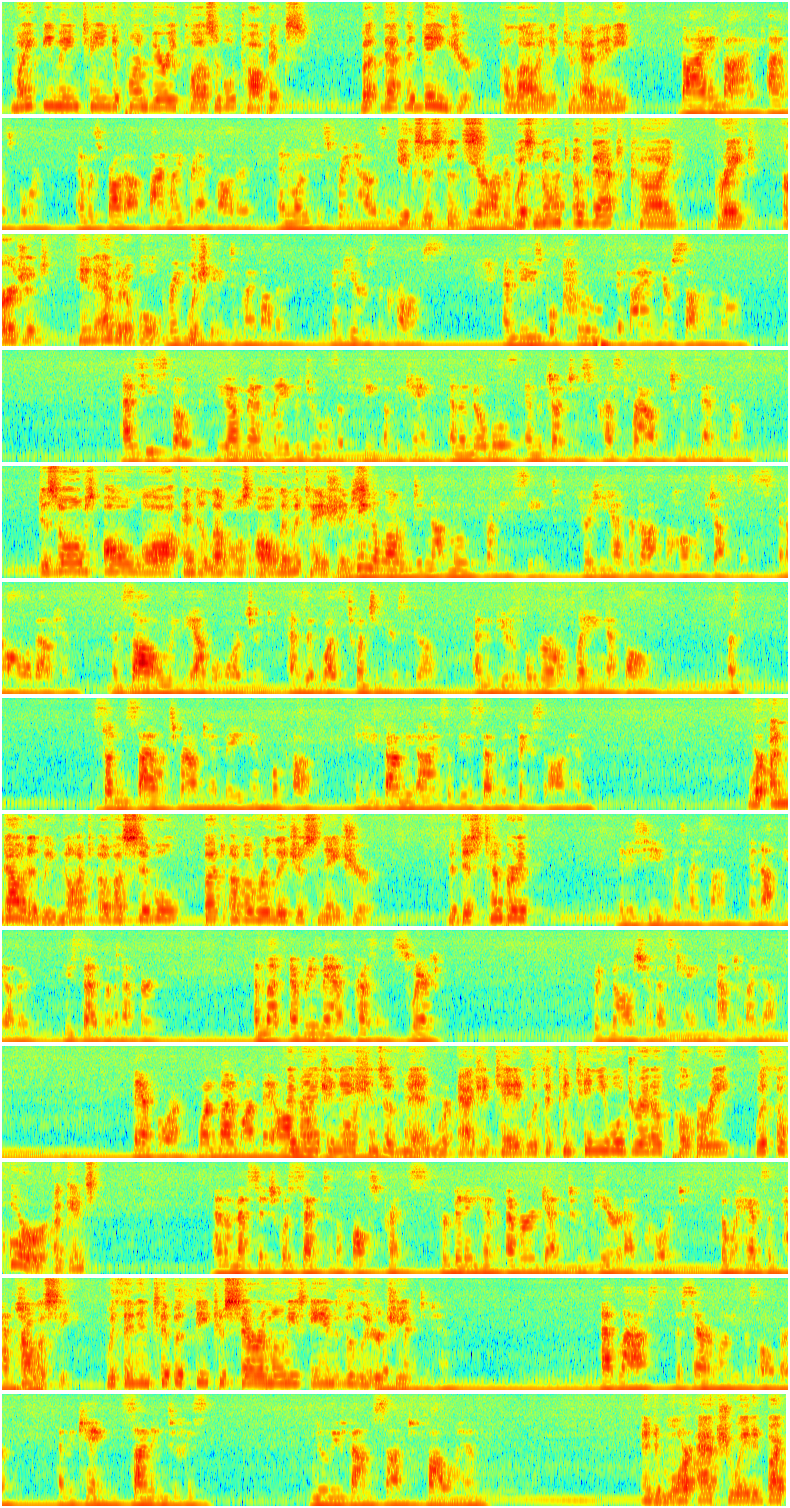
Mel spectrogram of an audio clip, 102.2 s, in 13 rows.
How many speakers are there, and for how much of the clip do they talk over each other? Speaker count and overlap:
2, about 4%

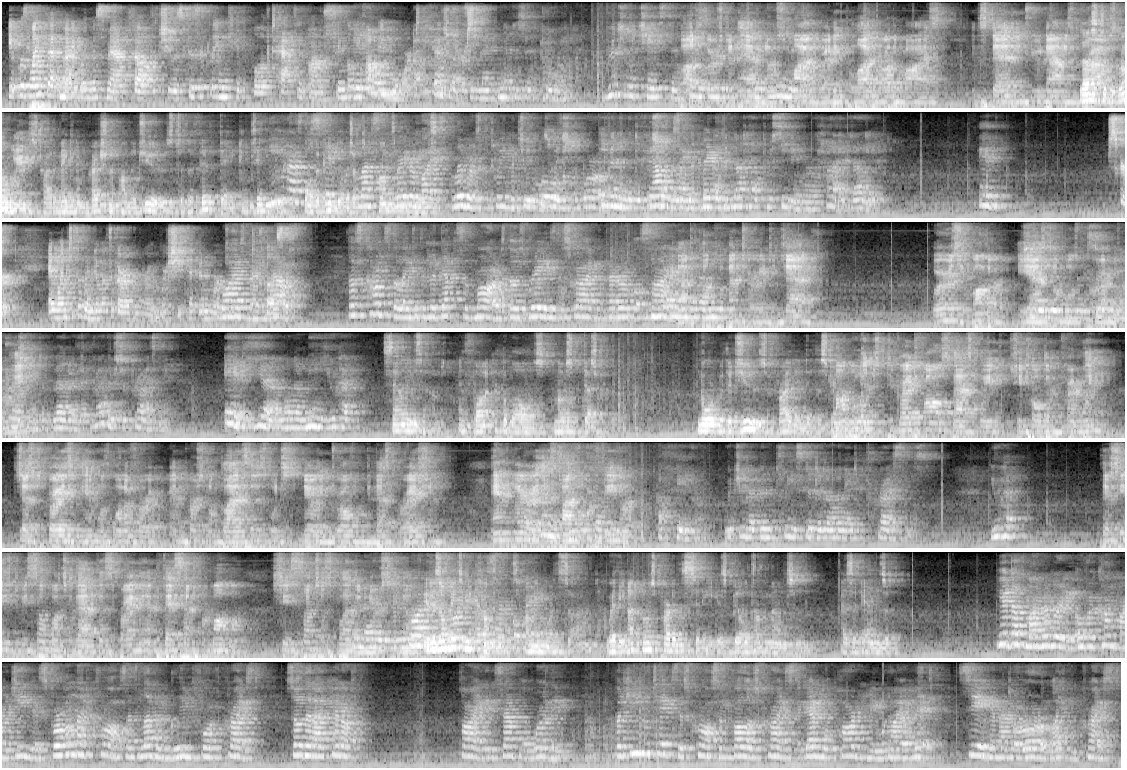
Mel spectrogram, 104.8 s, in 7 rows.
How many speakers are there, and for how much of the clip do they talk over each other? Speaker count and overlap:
5, about 18%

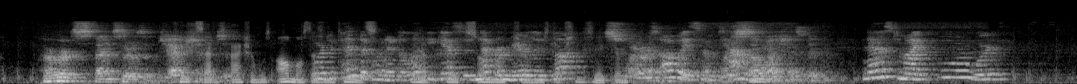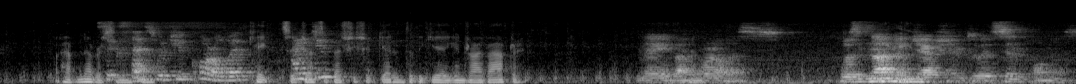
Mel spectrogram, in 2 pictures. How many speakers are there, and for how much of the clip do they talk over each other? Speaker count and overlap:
3, about 49%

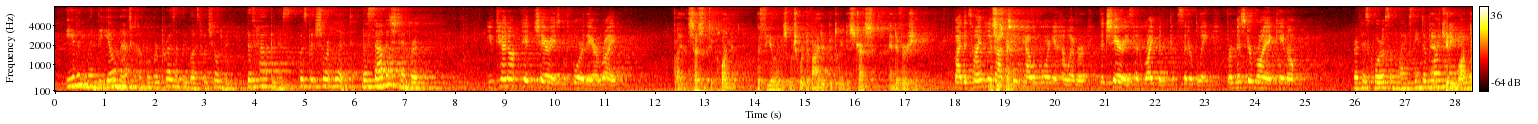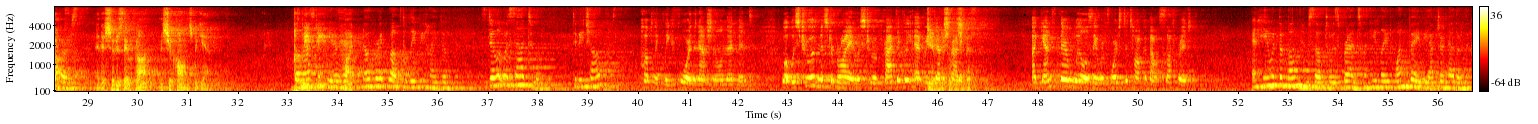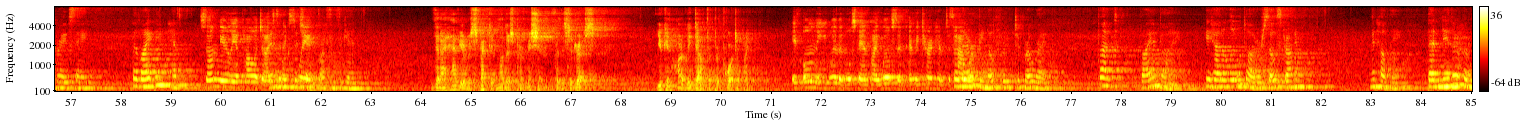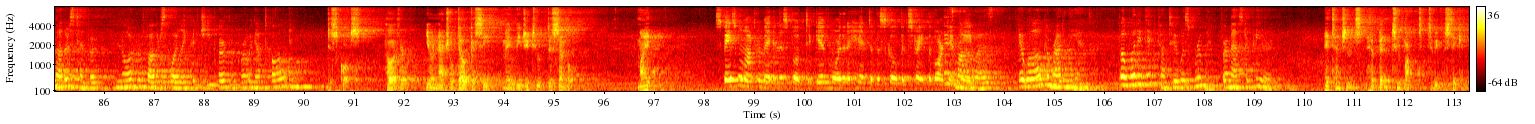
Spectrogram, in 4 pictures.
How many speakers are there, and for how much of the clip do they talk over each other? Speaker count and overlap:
3, about 7%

